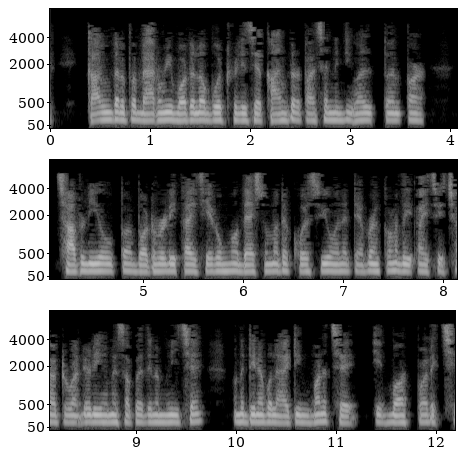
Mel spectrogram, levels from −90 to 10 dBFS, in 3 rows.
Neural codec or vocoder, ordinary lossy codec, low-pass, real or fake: codec, 16 kHz, 0.5 kbps, FunCodec, trained on Chinese and English, 25 frames a second; MP3, 24 kbps; 7.2 kHz; fake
